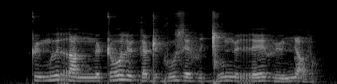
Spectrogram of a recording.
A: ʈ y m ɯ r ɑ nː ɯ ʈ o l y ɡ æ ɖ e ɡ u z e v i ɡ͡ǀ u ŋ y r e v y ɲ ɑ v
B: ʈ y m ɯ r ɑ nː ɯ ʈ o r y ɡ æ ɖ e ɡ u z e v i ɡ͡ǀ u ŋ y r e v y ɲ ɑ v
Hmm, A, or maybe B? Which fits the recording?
A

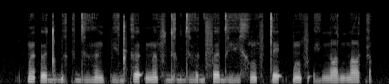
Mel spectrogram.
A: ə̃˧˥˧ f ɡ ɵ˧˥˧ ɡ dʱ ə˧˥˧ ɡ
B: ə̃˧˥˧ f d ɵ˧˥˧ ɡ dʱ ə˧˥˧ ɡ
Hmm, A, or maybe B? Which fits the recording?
B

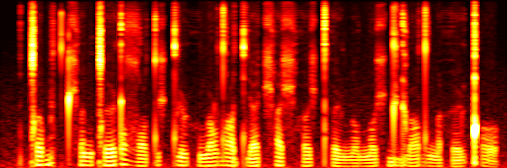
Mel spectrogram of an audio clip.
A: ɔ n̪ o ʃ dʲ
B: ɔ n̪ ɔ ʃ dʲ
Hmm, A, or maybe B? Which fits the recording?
B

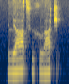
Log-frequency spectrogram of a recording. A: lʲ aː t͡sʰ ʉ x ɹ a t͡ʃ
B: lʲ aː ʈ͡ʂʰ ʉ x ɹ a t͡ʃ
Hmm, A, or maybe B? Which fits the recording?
A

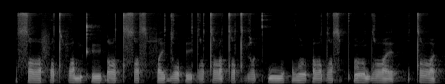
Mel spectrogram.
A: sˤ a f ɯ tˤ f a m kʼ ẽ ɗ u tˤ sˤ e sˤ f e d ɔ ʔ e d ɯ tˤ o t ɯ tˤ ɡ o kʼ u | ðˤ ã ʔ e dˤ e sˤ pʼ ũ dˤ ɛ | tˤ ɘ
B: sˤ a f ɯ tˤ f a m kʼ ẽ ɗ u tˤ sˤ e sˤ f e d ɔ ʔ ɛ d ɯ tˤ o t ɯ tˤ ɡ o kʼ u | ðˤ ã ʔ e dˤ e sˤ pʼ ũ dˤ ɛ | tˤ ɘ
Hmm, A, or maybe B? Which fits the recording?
A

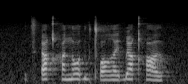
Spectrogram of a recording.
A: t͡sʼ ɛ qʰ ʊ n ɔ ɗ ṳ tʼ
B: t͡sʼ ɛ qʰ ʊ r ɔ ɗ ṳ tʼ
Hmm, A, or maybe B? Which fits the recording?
A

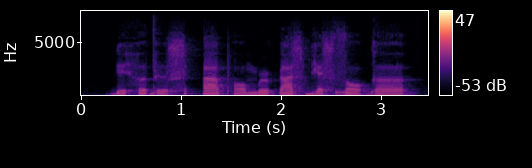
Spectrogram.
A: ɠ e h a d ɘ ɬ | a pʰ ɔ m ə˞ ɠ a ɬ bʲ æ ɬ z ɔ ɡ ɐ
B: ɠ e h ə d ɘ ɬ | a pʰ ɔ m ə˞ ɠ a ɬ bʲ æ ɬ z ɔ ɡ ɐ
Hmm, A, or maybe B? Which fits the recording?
B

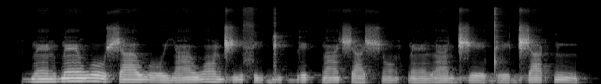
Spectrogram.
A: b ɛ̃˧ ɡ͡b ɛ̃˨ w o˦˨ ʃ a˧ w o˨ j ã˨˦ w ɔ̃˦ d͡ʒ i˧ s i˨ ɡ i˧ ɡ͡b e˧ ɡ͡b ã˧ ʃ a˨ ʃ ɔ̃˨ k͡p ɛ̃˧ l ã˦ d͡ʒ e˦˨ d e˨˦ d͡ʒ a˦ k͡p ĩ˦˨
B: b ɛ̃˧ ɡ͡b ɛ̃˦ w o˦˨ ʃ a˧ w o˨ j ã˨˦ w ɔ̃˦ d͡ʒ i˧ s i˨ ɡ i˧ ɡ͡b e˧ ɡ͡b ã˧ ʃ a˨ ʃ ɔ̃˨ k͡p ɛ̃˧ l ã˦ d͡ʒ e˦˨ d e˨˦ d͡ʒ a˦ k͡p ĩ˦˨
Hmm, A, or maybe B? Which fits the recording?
B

